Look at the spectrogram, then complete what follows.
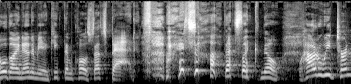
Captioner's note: laughs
